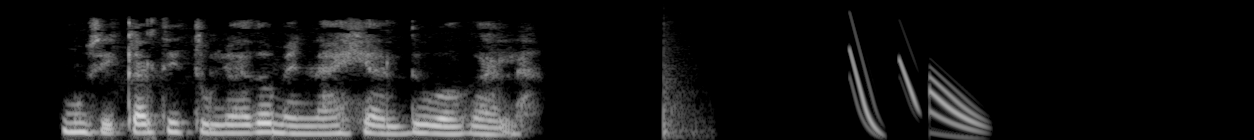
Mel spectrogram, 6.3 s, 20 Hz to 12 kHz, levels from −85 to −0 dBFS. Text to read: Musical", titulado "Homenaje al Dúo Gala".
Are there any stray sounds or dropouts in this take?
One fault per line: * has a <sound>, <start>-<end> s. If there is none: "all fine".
* has a thud, 3.3-3.6 s
* has a chirp, 4.2-5.0 s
